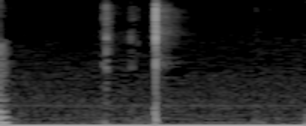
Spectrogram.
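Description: A cigarette lighter being clicked while lighting a cigarette: a faint click, then a sharp one about a second in. A steady low hum runs underneath.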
